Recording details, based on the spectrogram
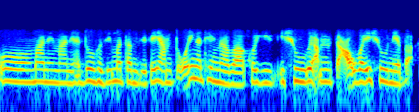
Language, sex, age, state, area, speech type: Manipuri, female, 30-45, Manipur, urban, conversation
